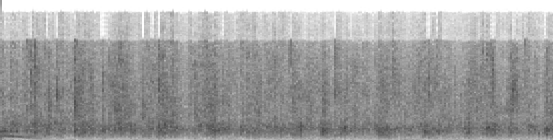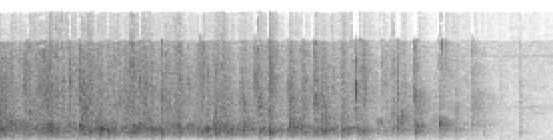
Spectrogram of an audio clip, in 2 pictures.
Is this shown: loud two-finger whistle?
no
